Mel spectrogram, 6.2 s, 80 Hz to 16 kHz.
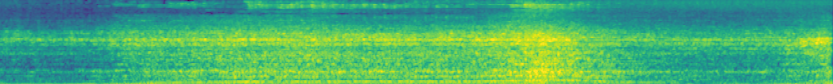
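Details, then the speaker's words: Freshly rebuilt 454 Big Block Vortec Chevrolet V8, first start, warming up: deep smooth exhaust note climbs and falls evenly as revs are raised and dropped, no knocks or ticks; oil pressure 50 psi, no fluid loss, healthy. "let's make sure that we're all up to pressure here oh yep good double check our oil pressure oh wow we are just right there at 50."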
